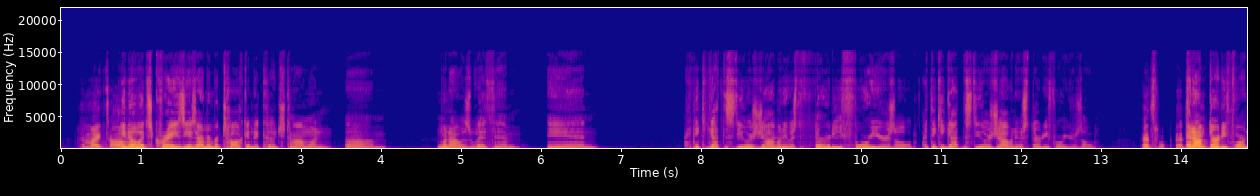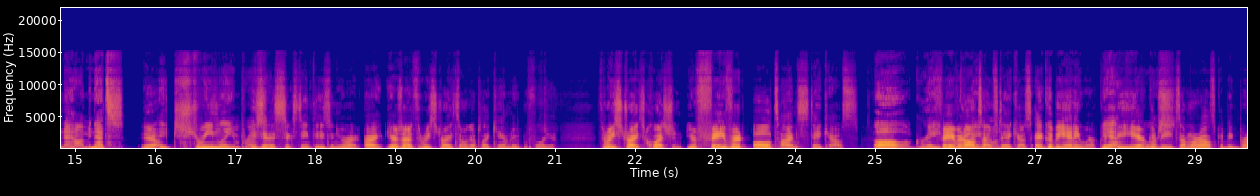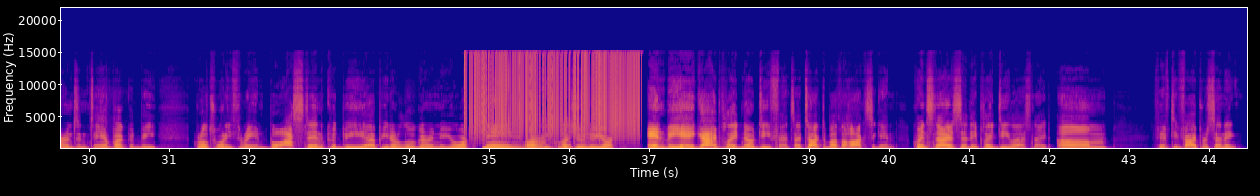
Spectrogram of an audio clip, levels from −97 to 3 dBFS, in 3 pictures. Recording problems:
crackling; loud; from 35 to 37 s; 2 dB below the speech

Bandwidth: 15 kHz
